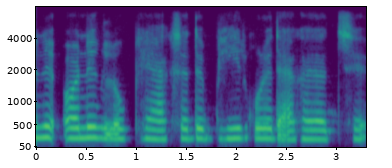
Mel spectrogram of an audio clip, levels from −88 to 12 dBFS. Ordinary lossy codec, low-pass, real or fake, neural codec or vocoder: none; 7.2 kHz; fake; codec, 16 kHz, 8 kbps, FunCodec, trained on Chinese and English, 25 frames a second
